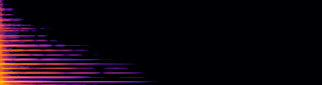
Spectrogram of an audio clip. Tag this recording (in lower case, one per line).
piano
keyboard (musical)
musical instrument
music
